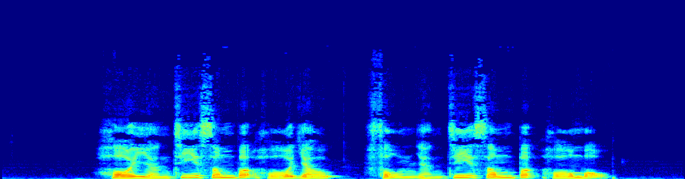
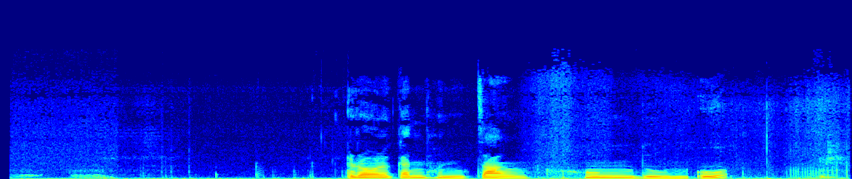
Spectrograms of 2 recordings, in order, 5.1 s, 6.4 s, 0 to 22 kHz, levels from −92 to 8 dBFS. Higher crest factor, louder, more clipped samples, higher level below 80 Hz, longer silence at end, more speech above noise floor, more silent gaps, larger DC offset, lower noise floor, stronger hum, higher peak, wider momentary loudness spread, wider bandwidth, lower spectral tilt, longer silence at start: about the same, 20 dB vs 22 dB; about the same, -23 LUFS vs -24 LUFS; neither; second, -66 dBFS vs -44 dBFS; first, 0.6 s vs 0 s; first, 47 dB vs 22 dB; neither; neither; first, -69 dBFS vs -44 dBFS; neither; about the same, -4 dBFS vs -4 dBFS; second, 9 LU vs 25 LU; about the same, 12 kHz vs 13 kHz; second, -6 dB/octave vs -8.5 dB/octave; first, 0.75 s vs 0.15 s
